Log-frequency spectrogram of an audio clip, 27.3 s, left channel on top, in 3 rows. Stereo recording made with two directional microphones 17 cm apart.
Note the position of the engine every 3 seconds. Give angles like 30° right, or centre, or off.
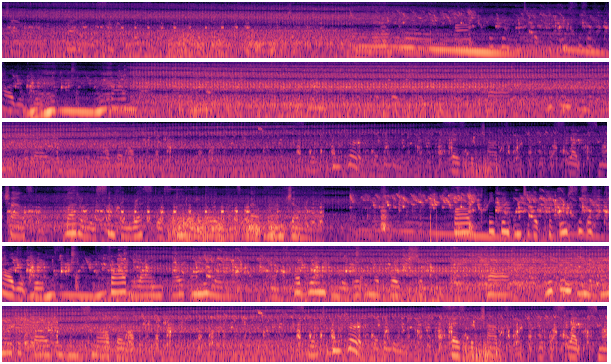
60° left, 50° left, 50° left, 30° left, 20° left, 10° right, 30° right, 40° right, 60° right.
